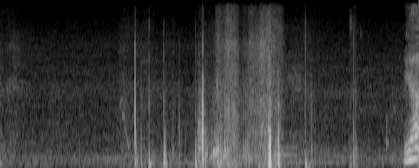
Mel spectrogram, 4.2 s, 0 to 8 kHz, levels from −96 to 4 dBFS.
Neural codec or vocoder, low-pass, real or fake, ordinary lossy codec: none; 7.2 kHz; real; none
